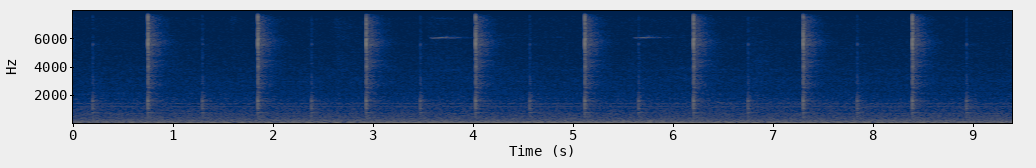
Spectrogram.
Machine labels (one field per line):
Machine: valve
